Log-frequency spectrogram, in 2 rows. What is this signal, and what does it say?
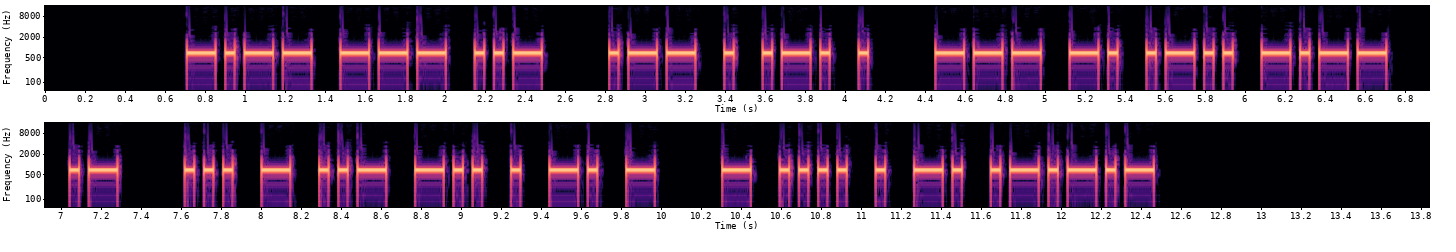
Morse code, heard as a keyed tone, about 25 wpm, 700 Hz. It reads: YOU WERE ONLY A STUDENT THEN.
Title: Sentences from Top 1000 Words 25wpm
